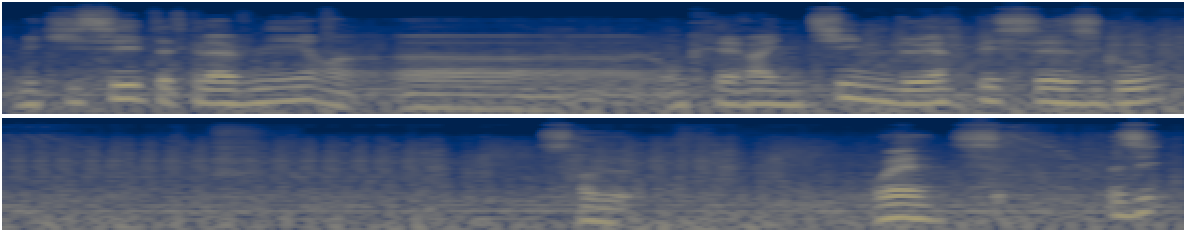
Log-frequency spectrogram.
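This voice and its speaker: A man chatting and joking as he streams a shooter game, with sudden shouts breaking through. His voice sits at a middling pitch. Gunfire and game noise rattle clearly behind him. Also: lively intonation, a little slow, long pauses. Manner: chatty, jokey, shouts in bursts. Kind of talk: casual gaming chat. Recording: noisy game audio with gunfire.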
